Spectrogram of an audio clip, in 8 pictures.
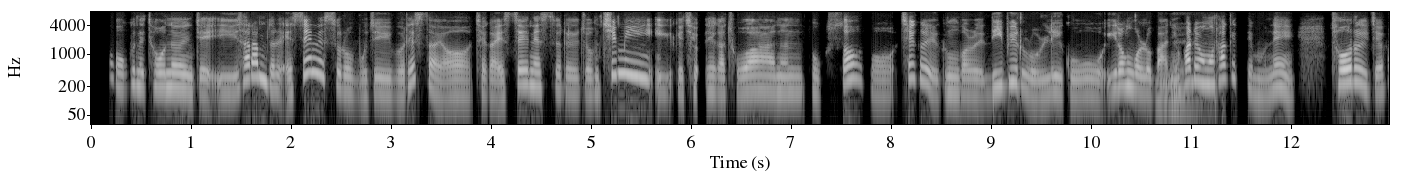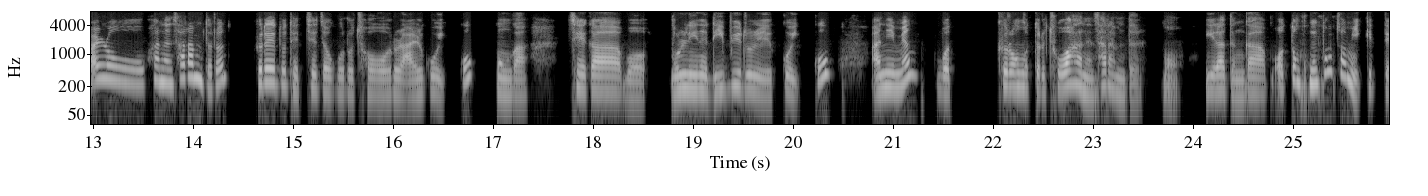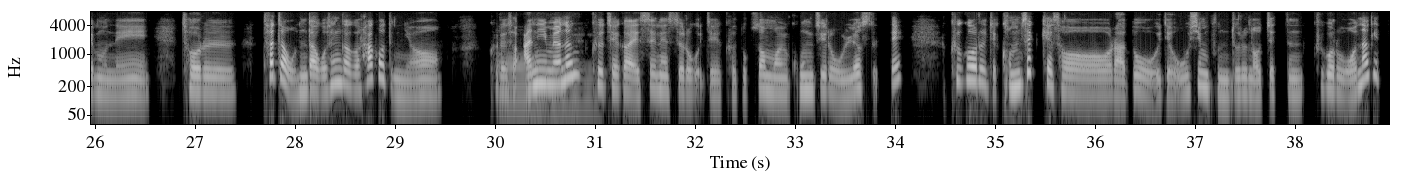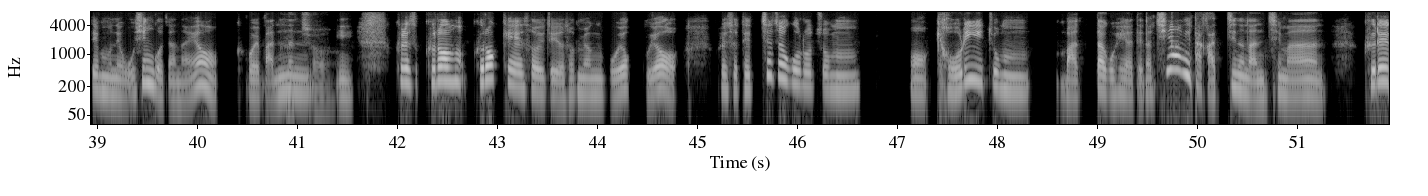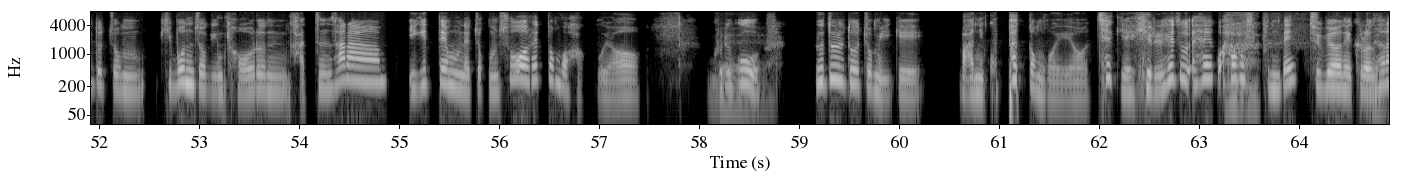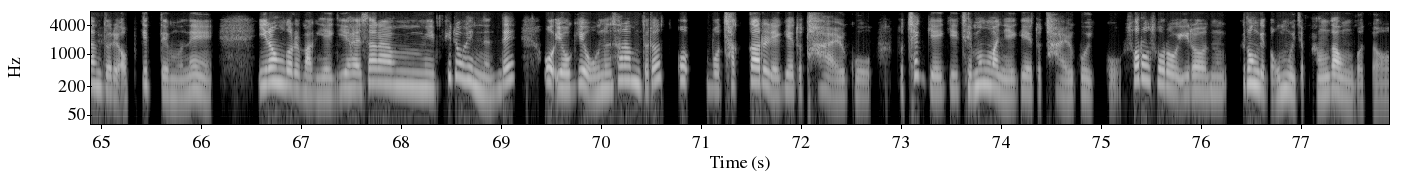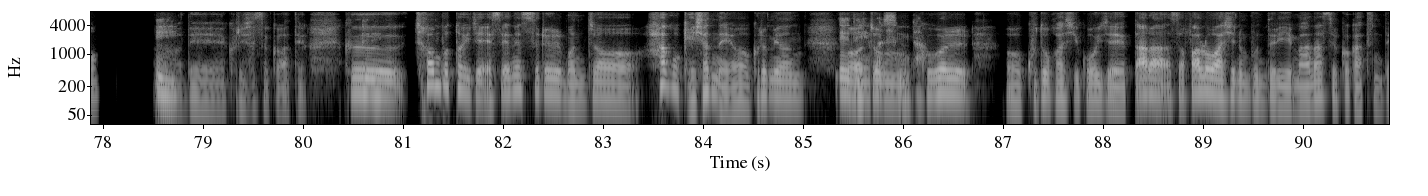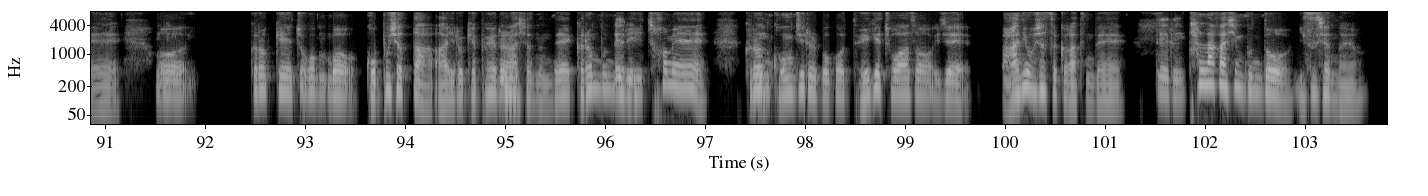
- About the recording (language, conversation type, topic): Korean, podcast, 취미 모임이나 커뮤니티에 참여해 본 경험은 어땠나요?
- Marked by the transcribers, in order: put-on voice: "팔로우"; tapping; laughing while speaking: "얘기를"; laughing while speaking: "아"; put-on voice: "팔로우"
